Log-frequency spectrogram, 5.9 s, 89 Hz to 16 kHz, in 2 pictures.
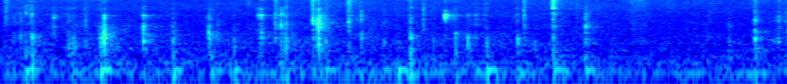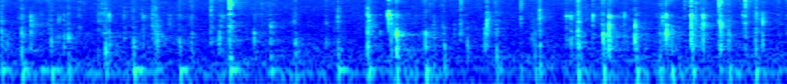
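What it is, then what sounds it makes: Plastic Topre keyboard. Fingertips type continuously on a lubricated Leopold FC660C Topre keyboard with 45g switches, a plastic case and plastic keycaps. The result is a steady stream of soft, muted, low keystrokes, each with a short bright click on top and very little ring.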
